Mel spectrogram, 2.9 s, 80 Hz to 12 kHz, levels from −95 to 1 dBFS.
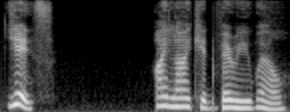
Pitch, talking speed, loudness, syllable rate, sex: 225 Hz, 105 wpm, -18 LUFS, 4.0 syllables/s, female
